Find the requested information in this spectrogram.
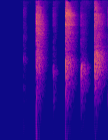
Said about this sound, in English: And now for a special effect sound effect applause. Which one sounded better?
